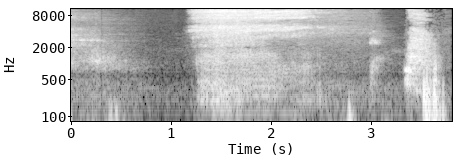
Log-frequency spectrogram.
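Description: Vigorous, shallow breathing through the nose, chest only, heard close up as a sustained forceful rush of air followed by short snorting exhales, with no talking.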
